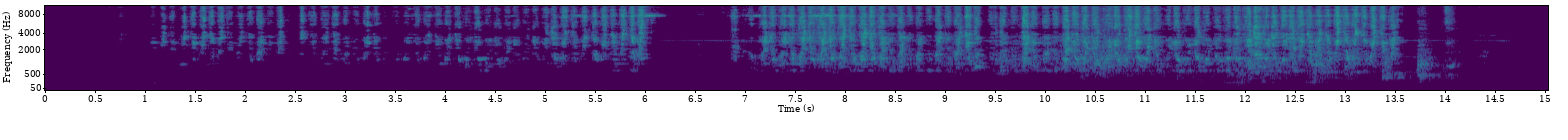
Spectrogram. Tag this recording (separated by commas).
Tools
